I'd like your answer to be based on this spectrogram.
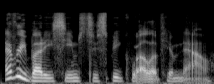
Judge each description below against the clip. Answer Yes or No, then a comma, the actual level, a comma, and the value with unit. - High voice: No, medium, 175 Hz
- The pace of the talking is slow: No, fast, 225 wpm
